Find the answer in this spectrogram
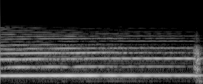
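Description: Electric guitar holding one sustained note, picked at the 12th fret of the G string and bent slowly up a full step, so the pitch rises gradually.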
